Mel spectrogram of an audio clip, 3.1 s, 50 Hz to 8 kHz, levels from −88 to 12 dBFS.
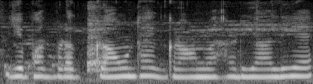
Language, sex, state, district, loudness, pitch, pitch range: Hindi, female, Bihar, Katihar, -16 LUFS, 235 Hz, 230-250 Hz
